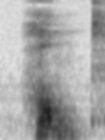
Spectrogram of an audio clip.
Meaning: a hand of a human, other simian or other animal with fingers
- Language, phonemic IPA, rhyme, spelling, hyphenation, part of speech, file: Dutch, /ɦɑnt/, -ɑnt, hand, hand, noun, Nl-hand.ogg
